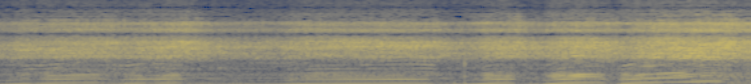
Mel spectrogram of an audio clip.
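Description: Polaris Indy snowmobile's two-stroke engine revving up and easing off again and again under the throttle while the sled is ridden, with a longer climb in revs near the end, over a steady rushing hiss.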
